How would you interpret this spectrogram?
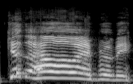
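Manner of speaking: high, loud playful shout; mock panicked yell. Joking with co-host about being scared, mock panicked yell.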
